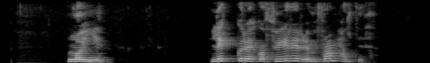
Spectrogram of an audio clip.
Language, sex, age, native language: Icelandic, female, 20-29, Icelandic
